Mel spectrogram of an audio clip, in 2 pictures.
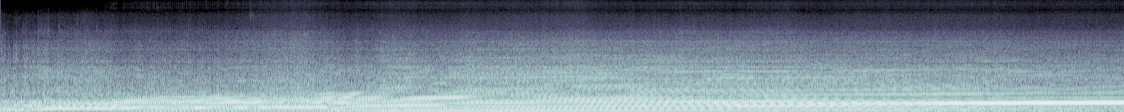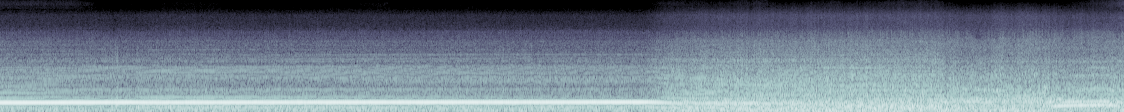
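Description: Bass boat's outboard motor throttled up from low revs, its pitch climbing for about ten seconds with a brief dip about four seconds in. It then runs at a steady high pitch and eases off about twenty-two seconds in.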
